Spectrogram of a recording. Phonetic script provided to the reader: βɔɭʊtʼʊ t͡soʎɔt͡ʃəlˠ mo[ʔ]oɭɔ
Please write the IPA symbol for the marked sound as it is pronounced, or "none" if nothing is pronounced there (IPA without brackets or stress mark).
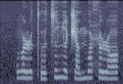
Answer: ħ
